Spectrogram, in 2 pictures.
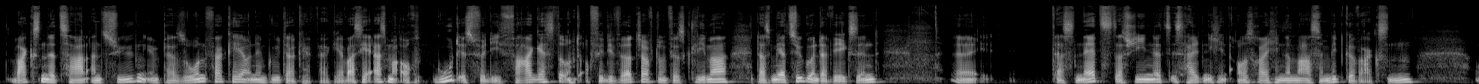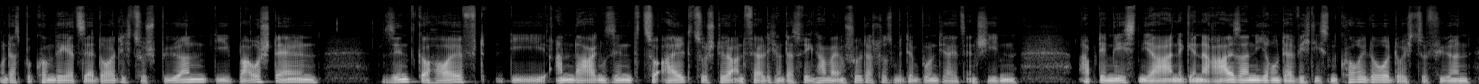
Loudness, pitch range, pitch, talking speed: -22 LUFS, 90-110 Hz, 100 Hz, 170 wpm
